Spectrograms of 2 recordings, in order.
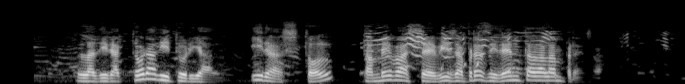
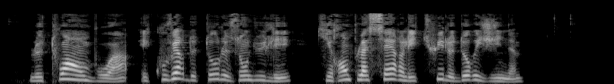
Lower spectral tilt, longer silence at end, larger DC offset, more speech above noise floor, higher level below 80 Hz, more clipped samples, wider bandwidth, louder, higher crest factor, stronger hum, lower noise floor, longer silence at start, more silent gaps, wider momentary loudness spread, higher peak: first, -6 dB/octave vs -2 dB/octave; second, 0.2 s vs 0.95 s; neither; about the same, 36 dB vs 35 dB; first, -58 dBFS vs -68 dBFS; neither; second, 7.4 kHz vs 12 kHz; first, -15 LUFS vs -21 LUFS; second, 16 dB vs 22 dB; neither; second, -51 dBFS vs -57 dBFS; first, 0.75 s vs 0.3 s; neither; about the same, 11 LU vs 13 LU; about the same, -2 dBFS vs 0 dBFS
